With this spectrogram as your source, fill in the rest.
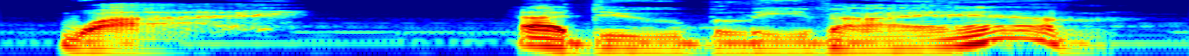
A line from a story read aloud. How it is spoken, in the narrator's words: he responded after a chuckle and a smile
